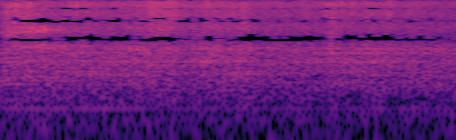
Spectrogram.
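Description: Steady, fairly faint background noise with a low hum underneath and no distinct events.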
